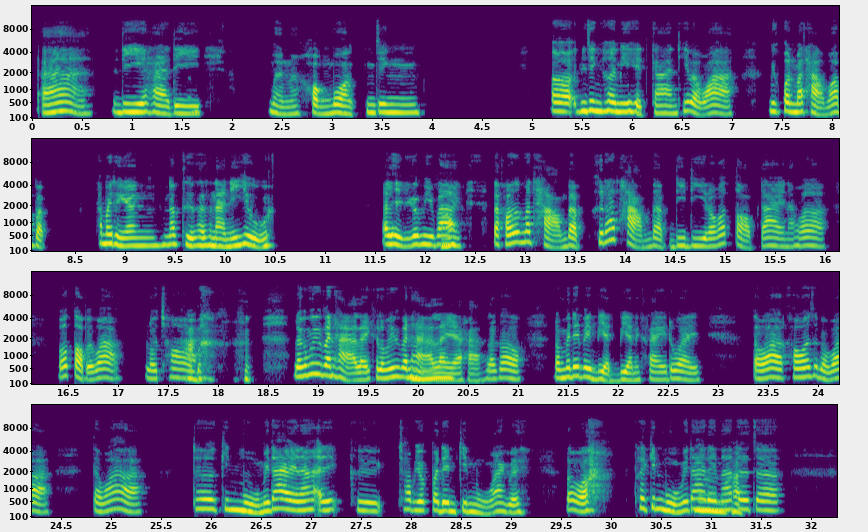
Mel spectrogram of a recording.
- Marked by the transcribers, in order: other noise; other background noise; chuckle
- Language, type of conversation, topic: Thai, unstructured, คุณเคยรู้สึกขัดแย้งกับคนที่มีความเชื่อต่างจากคุณไหม?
